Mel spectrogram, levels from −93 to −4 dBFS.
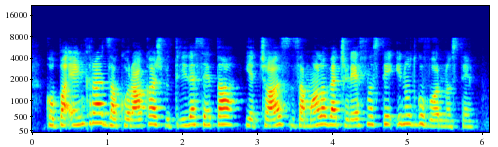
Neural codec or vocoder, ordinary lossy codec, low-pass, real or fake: none; none; none; real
